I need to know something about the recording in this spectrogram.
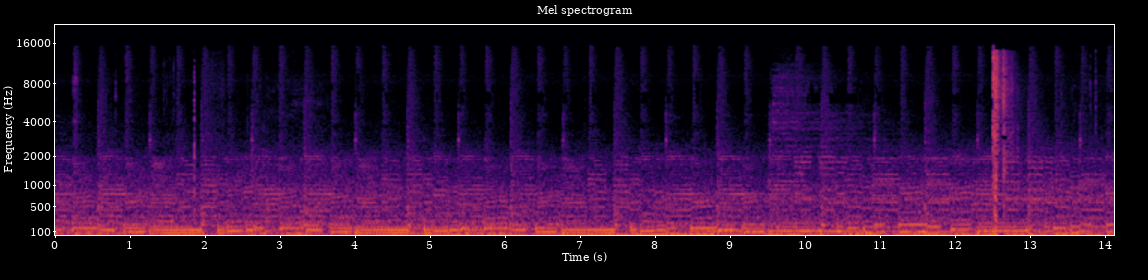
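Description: Background music with a steady beat. About twelve and a half seconds in, a single sharp shot from a regulated PCP air rifle fitted with a knockdown suppressor.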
